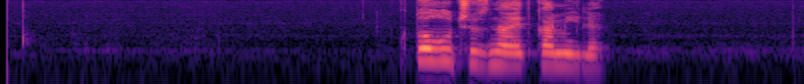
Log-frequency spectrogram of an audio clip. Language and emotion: Russian, neutral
